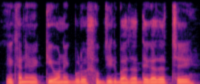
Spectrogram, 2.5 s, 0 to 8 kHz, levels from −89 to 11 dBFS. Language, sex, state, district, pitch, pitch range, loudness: Bengali, male, West Bengal, Alipurduar, 115 Hz, 115-120 Hz, -17 LUFS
